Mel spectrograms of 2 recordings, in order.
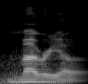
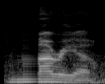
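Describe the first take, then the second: No difference in how they are said.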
